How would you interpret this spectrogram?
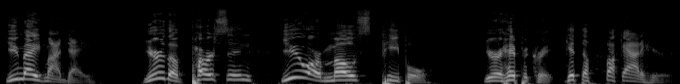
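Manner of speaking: angry shopper mocking the woman, sarcastic; sarcastic sendoff. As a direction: drip sarcasm, then snap. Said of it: "I'm like".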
